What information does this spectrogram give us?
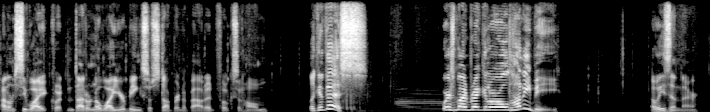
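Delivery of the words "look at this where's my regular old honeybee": much higher, louder startled cry; sudden panic over a missing pet; hammed-up alarm at the empty hive; alarmed outburst. Real, not acted.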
